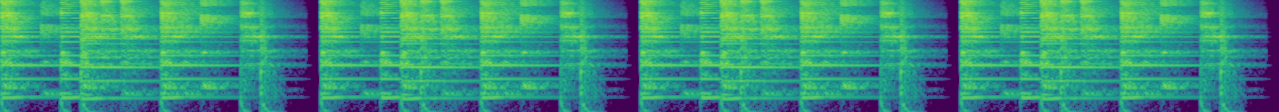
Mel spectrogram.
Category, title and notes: Music > Multiple instruments
A short loop i made in FURNACE TRACKER.
Intermission, Furnace-tracker, music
